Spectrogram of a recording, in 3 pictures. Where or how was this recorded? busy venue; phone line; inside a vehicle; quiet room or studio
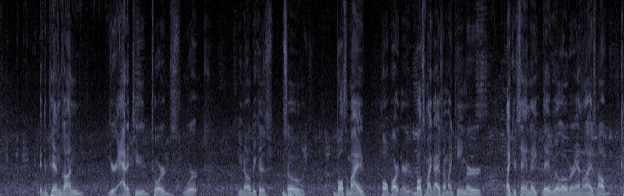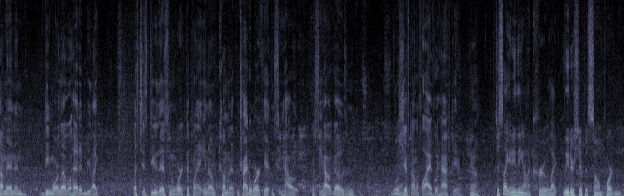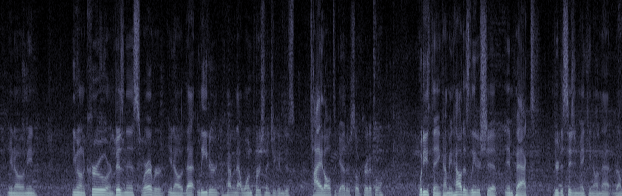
busy venue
